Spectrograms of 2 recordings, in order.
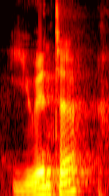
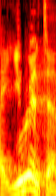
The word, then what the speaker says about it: Uinta: you like you you u-i-n-t-a is like you enter yeah you enter that's how you pronounce it so you've got you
